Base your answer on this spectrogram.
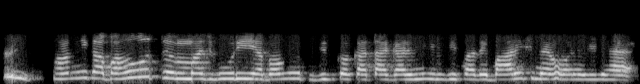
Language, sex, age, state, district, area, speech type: Urdu, female, 45-60, Bihar, Khagaria, rural, conversation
